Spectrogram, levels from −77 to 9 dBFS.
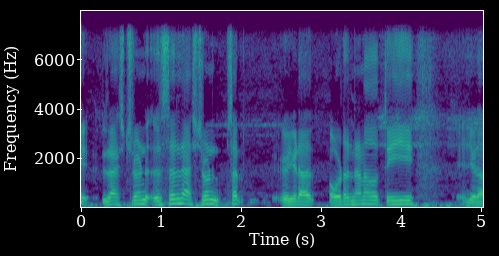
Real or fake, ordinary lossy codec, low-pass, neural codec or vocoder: real; none; 7.2 kHz; none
